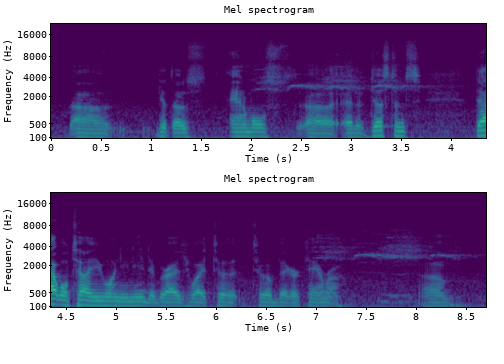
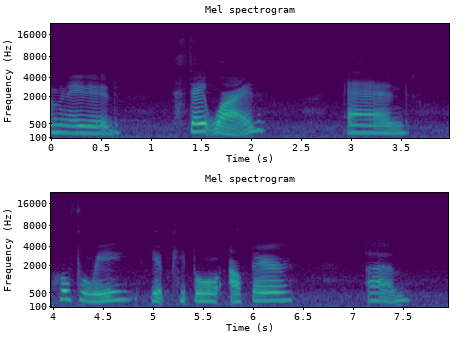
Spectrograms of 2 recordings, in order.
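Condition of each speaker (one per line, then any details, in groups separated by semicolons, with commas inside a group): No condition
Cerebral palsy; spasticity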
